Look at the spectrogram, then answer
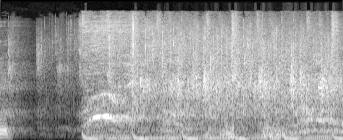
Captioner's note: cheers and applause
